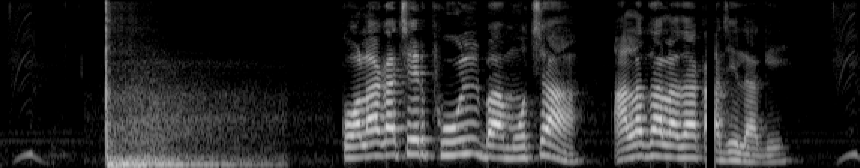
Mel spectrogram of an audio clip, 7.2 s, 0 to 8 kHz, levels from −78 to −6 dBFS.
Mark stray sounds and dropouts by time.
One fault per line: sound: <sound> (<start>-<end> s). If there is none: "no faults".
sound: thud (0.9-2.4 s)
sound: dropout (5.9-6.0 s)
